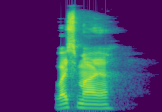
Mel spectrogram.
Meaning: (adjective) feminine singular nominative of восьмо́й (vosʹmój); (noun) eighth part
- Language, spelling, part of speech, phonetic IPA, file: Russian, восьмая, adjective / noun, [vɐsʲˈmajə], Ru-восьмая.ogg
